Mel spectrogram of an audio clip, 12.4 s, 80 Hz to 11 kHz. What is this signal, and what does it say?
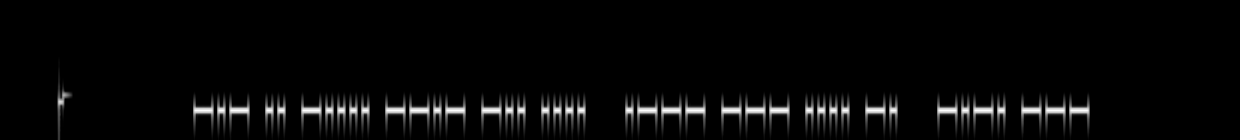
Morse code, heard as a keyed tone, about 20 wpm, 700 Hz. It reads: KI6QDH JOHN CO
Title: K1USN SST QSO Practice - 20wpm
